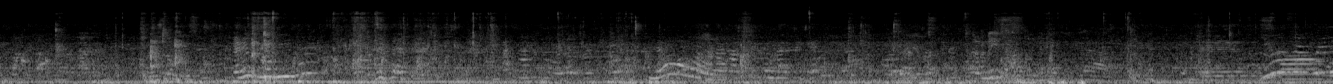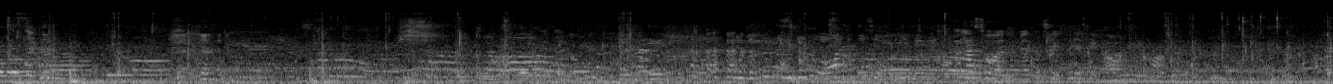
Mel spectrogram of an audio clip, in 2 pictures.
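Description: A ride boat glides along a water channel indoors.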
